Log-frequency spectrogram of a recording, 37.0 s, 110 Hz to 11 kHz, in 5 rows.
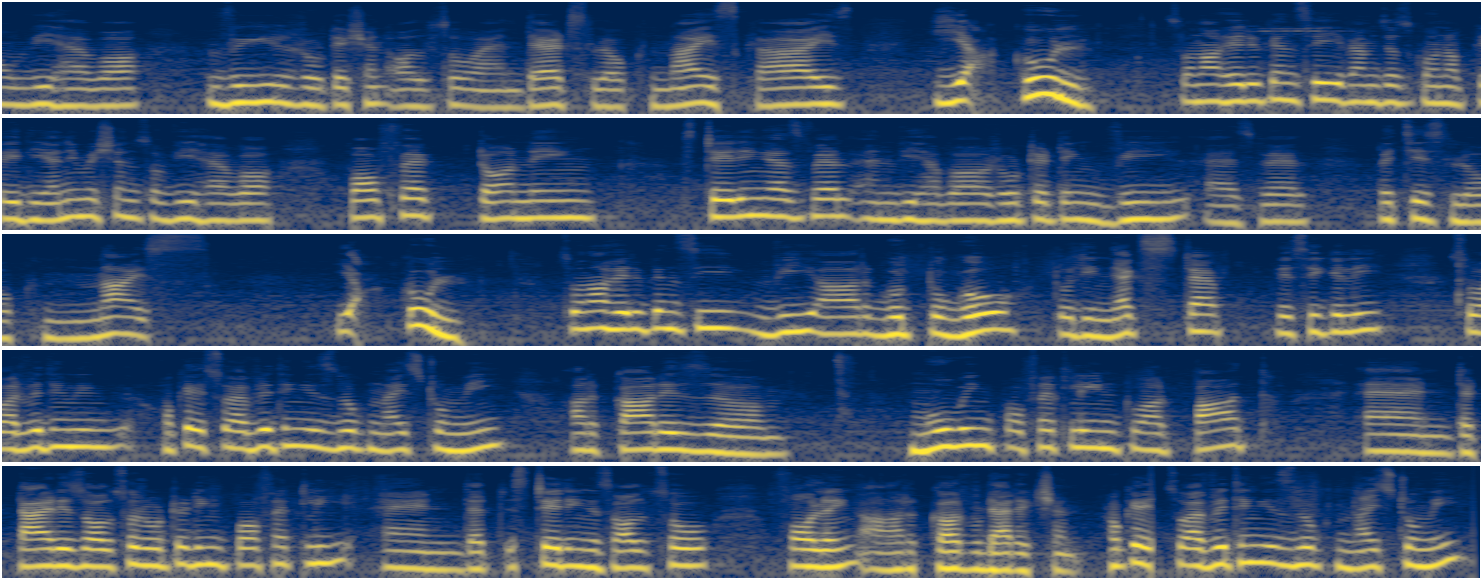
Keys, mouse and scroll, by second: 2.6 middle drag, 2.9-3.9 drag, 3.9-5.1 drag, 5.3 click, 6.8-7.3 shift+middle drag, 7.5 space, 9.4 space, 9.7-10.2 drag, 11.8-12.3 drag, 12.3 middle drag, 12.9-13.9 middle drag, 13.9-14.3 shift+drag, 14.5 space, 15.9 space, 16.8 drag, 17.4 shift+drag, 17.7 drag, 19.2 click, 20.0 shift+click, 20.8 middle drag, 21.5 shift+middle drag, 22.2-22.5 shift+middle drag, 23.7 shift+middle drag, 24.2-24.5 middle drag, 24.8 shift+middle click, 25.6 shift+drag.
